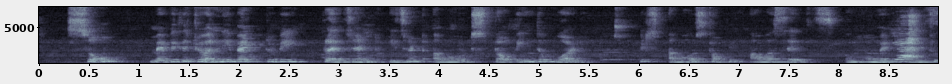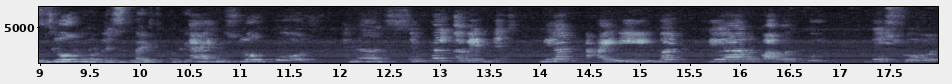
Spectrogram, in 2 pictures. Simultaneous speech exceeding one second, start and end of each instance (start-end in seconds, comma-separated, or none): 8.5-9.8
